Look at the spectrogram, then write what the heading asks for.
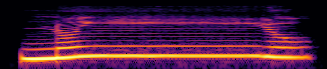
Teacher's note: whenever you have tanween followed by ya mushaddad, we join the two letters with a nasal sound, holding it for 2 seconds. Okay, so whenever we join these two together, I'm going to say nuyu, like that, and then join the line afterwards.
